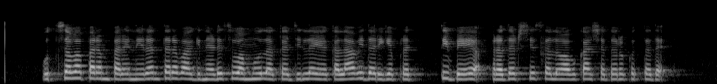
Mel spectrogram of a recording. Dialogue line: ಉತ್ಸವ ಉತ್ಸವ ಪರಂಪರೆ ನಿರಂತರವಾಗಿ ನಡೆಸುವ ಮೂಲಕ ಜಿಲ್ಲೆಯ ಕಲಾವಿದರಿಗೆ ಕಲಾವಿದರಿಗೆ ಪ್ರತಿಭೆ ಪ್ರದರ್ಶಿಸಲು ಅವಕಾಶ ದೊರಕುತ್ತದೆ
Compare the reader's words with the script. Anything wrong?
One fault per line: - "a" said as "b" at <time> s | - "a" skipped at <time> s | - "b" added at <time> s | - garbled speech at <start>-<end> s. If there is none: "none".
- "ಉತ್ಸವ" skipped at 0.8 s
- "ಕಲಾವಿದರಿಗೆ" skipped at 3.9 s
